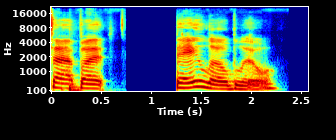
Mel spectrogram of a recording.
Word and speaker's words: phthalo: I don't know where it's at, but phthalo blue. The P is silent.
